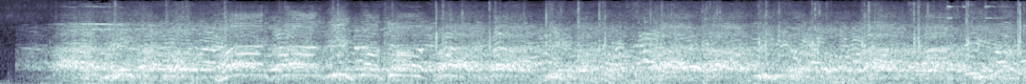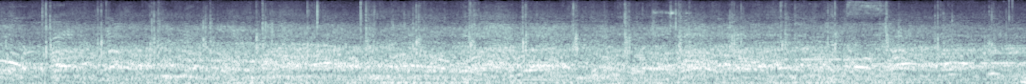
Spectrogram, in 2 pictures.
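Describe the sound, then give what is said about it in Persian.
A protest gathering in Ahvaz, protesters clashing with a police anti-riot vehicle: a loud, continuous roar of many voices shouting and yelling over each other, with agitated cries rising throughout and no pauses for the whole stretch. “در اهواز تجمعی رخ داده که معترضان با خودروی ضد شورش نیروی انتظامی درگیر شدن.”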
